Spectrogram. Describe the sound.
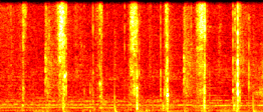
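Tarot cards are shuffled by hand in a quiet series of quick riffles and soft slaps. Several brisk flicks of card edges come in an irregular rhythm.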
